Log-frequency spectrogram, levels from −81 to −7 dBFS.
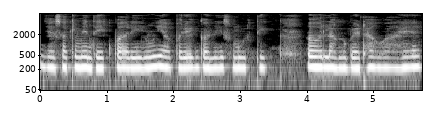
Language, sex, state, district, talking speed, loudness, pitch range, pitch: Urdu, female, Bihar, Saharsa, 145 wpm, -12 LUFS, 215-225 Hz, 220 Hz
